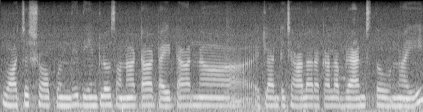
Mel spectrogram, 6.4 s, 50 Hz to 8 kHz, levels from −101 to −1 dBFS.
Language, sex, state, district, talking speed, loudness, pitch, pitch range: Telugu, female, Andhra Pradesh, Sri Satya Sai, 105 wpm, -17 LUFS, 170 Hz, 165-175 Hz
